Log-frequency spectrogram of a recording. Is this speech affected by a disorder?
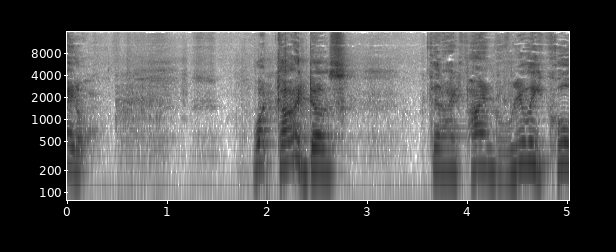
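Yes: cerebral palsy; scoliosis, spinal rebuild surgery; heavily altered breathing patterns.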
